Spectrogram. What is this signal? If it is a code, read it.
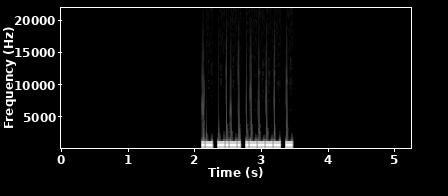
Morse code, heard as a keyed tone, about 38 wpm, 700 Hz. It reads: AC1T
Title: USA Call Signs - 4 Characters - 40wpm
